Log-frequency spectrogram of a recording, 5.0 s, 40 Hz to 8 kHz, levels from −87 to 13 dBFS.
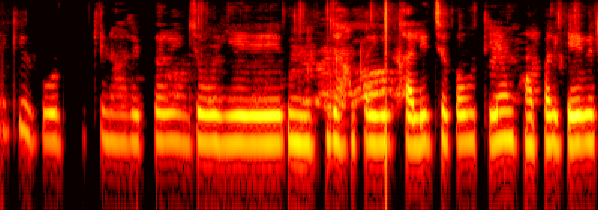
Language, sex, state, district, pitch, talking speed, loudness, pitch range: Hindi, female, Uttar Pradesh, Muzaffarnagar, 220 Hz, 205 wpm, -18 LUFS, 215-230 Hz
